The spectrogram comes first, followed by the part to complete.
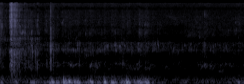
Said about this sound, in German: Vielleicht kannst du die Melodie des Wassers hören, wie es vor sich her plätschert und seine ureigene, in Wahrheit treibende Melodie singt.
